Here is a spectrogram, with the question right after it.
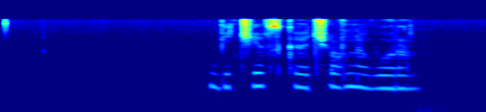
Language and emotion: Russian, neutral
